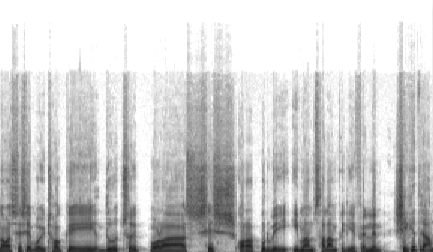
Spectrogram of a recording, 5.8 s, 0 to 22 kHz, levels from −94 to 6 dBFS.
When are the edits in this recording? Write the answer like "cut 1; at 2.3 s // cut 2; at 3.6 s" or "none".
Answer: none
